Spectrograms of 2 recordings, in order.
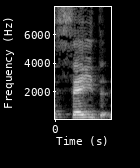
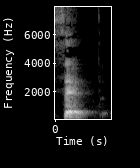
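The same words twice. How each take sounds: First: Said said as "sayd", with the long ay vowel; wrong pronunciation. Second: Said said as "sed", short e vowel, dropping low; right pronunciation. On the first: Teacher showing students the wrong way to say said, like sayd. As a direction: say said wrongly, rhyming with paid. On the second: Teacher giving students the correct sed sound for said. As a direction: say said correctly, like bed. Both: Shown as a demonstration. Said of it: "دقت کنید said نیست".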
